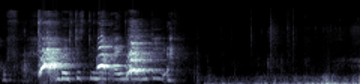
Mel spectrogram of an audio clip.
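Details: Wiener dog, a Dachshund, lets out three loud, strained, howling barks in a row in an indoor room, followed by quiet low rumbling background.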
